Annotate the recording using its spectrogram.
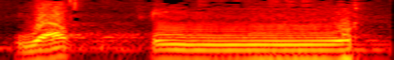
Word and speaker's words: والطور: والطور، تلاحظ في حاجة هنا إن الواو قبل الطاء تنطق مرققة وليست مفخمة، كثير بيقع في خطأ لك وا وا والطور وط هكذا،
